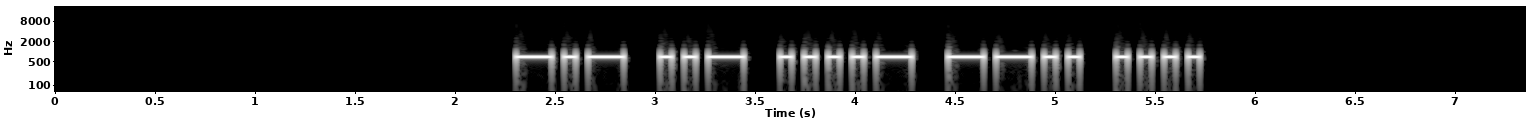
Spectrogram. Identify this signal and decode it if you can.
Morse code, heard as a keyed tone, about 20 wpm, 700 Hz. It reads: KU4ZH
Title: USA Call Signs - 5 Characters - Repeated 3x - 20wpm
